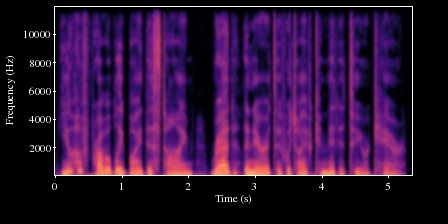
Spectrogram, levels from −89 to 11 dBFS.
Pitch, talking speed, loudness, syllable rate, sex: 210 Hz, 180 wpm, -18 LUFS, 4.8 syllables/s, female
